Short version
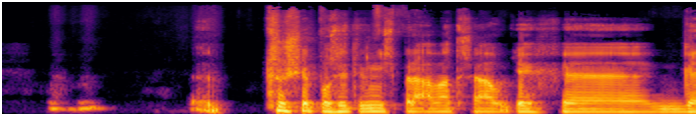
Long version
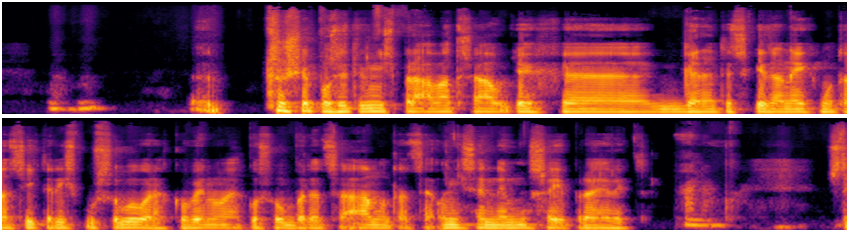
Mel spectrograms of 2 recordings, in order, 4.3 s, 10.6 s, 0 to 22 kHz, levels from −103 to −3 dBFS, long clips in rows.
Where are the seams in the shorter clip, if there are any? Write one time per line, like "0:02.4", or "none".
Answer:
none

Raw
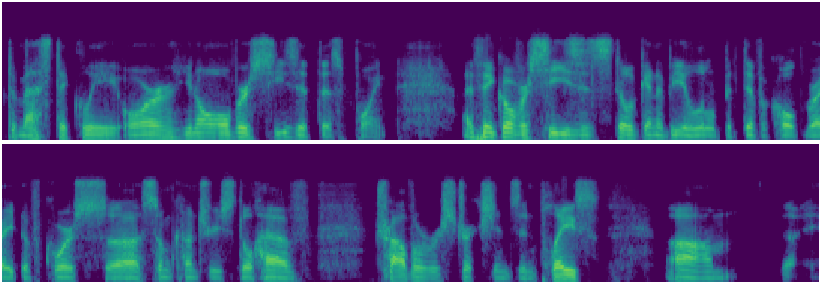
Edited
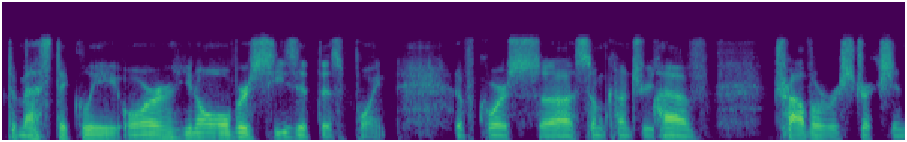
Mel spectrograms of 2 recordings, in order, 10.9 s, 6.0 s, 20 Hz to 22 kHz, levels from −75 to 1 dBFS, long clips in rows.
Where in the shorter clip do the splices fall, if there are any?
0:03.0
0:04.3

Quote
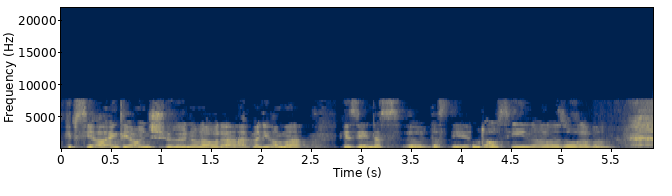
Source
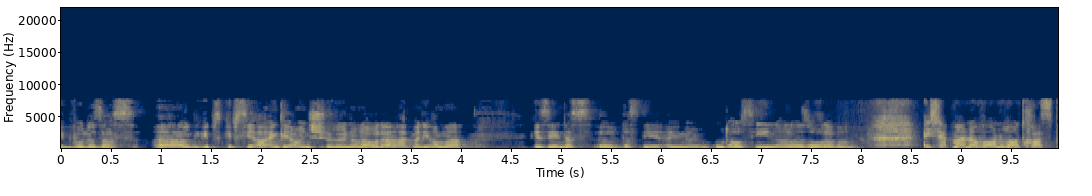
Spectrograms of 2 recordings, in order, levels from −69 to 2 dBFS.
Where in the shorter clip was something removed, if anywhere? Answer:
0:02.7
0:04.1

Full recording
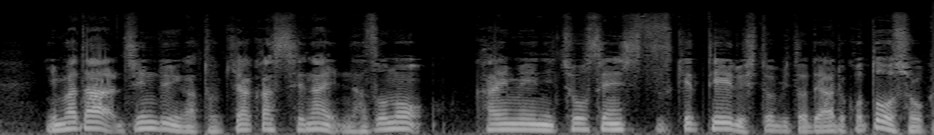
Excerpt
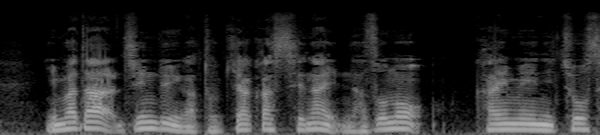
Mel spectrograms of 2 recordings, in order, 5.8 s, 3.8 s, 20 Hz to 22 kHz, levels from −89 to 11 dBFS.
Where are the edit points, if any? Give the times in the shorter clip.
none

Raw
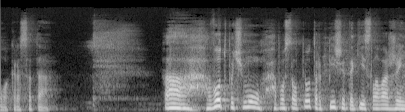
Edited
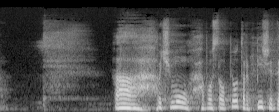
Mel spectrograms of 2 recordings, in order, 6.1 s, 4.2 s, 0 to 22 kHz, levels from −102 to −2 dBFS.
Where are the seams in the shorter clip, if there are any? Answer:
0:02.3

